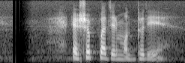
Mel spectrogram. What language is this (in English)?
Bangla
